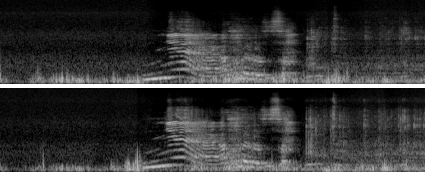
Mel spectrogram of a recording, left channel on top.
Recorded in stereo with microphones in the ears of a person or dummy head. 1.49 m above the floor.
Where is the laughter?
75° right (ahead or behind), 1.1 m.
